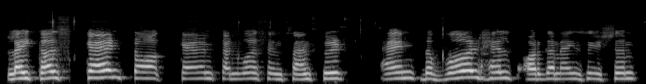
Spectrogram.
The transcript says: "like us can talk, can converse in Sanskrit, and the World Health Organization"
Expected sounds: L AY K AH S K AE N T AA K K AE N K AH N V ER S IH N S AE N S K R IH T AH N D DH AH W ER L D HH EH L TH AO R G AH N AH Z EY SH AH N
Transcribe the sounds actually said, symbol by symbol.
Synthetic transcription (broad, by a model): L AY K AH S K AE N T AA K K AE N K AH N V ER S IH N S AE N S K R IH T AH N D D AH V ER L D HH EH L T AO R G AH N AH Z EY SH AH N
